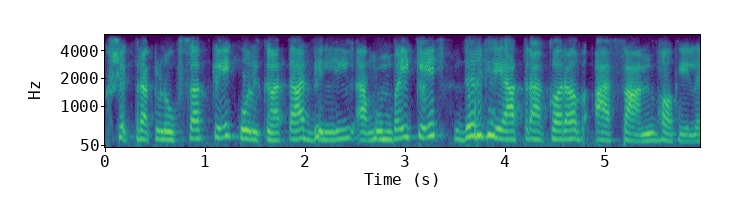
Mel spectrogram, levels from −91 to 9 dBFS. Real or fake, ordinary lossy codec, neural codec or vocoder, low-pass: fake; Opus, 32 kbps; codec, 24 kHz, 3 kbps, HILCodec; 5.4 kHz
